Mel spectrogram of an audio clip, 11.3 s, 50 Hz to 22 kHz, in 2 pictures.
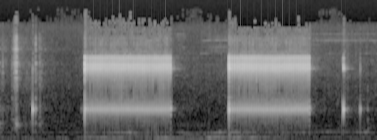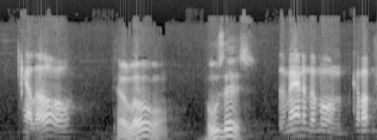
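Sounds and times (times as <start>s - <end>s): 
telephone ringing through a receiver: 1.2s - 2.8s, 3.4s - 5.4s
speech: 6.0s - 6.8s, 7.4s - 8.2s, 8.8s - 9.5s, 10.3s - 11.3s.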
